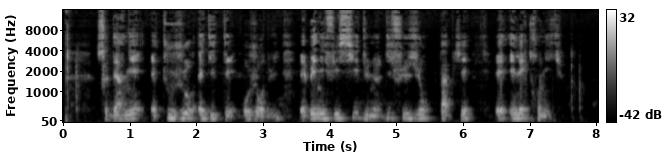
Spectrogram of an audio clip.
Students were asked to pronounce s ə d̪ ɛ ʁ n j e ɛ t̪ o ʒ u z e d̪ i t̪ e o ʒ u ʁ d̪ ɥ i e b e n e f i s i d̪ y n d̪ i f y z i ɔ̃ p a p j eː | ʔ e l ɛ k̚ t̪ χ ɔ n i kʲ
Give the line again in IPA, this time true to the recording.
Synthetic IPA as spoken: s ə d̪ ɛ ʁ n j e ɛ t̪ u ʒ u ʁ e d̪ i t̪ e o ʒ u ʁ d̪ ɥ i e b e n e f i s i d̪ y n d̪ i f y z j ɔ̃ p a p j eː | ʔ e l ɛ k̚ t̪ χ ɔ n i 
